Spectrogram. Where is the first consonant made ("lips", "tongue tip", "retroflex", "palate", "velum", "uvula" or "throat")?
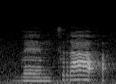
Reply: lips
